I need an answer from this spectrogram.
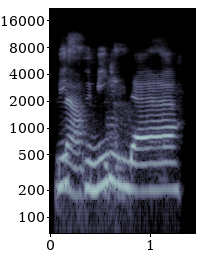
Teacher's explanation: جی بسم اللہ میں نظر آ رہا ہے، میم بسم اللہ میں دیکھ لیجئے، اللہ کے نام سے پہلے میم کے نیچے زیر ہے تو بسم اللہ میں لام جو ہے پتلا پڑھیں گے، بسم اللہ منہ پھیلا کے، بسم اللہ موٹا نہیں کریں گے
